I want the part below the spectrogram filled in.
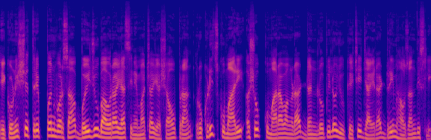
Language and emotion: Goan Konkani, neutral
